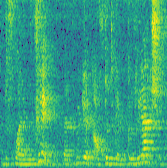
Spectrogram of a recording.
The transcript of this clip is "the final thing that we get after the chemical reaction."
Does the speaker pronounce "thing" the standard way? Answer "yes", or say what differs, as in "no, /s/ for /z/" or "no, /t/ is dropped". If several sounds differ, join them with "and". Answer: no, /s/ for /θ/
